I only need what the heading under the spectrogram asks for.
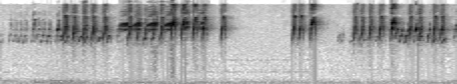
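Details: Lure song of the scarlet minivet, used to trap birds: a dense, fast run of high chirps lasting over a second, a pause, then a further quick burst of sharp tweets.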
